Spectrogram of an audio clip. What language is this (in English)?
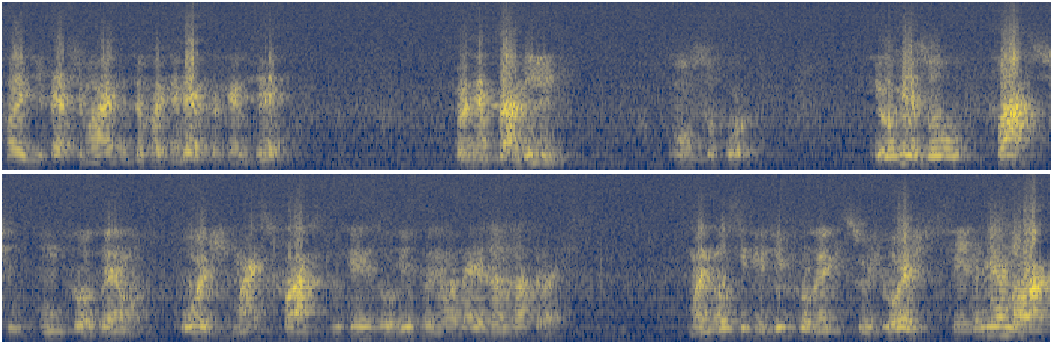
Portuguese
